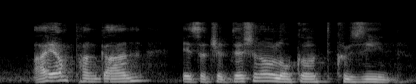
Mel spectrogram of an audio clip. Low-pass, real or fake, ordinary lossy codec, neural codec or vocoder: none; fake; none; codec, 16 kHz, 1.1 kbps, Voila-Tokenizer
